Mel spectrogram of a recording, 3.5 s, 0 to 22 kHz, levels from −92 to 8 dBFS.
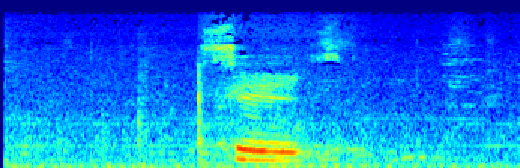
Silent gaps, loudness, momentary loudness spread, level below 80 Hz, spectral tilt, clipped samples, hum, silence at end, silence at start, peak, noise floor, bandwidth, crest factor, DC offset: none; -16 LUFS; 23 LU; -42 dBFS; -4.5 dB/octave; under 0.1%; none; 1.1 s; 0.1 s; -2 dBFS; -43 dBFS; 15.5 kHz; 18 dB; under 0.1%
